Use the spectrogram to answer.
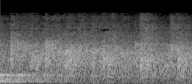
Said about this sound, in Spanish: denle un aplauso a Cristo Jesús.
